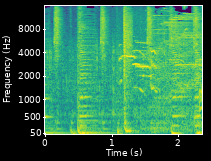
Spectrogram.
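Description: Upbeat cartoon background music with a steady beat, with a short, high cartoon seagull squawk a little over a second in.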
